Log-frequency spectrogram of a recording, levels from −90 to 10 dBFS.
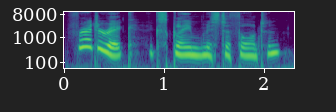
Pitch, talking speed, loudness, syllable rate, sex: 245 Hz, 105 wpm, -17 LUFS, 4.4 syllables/s, female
